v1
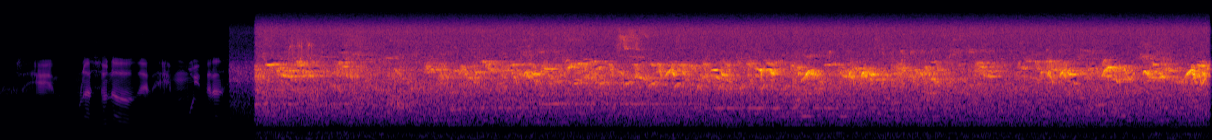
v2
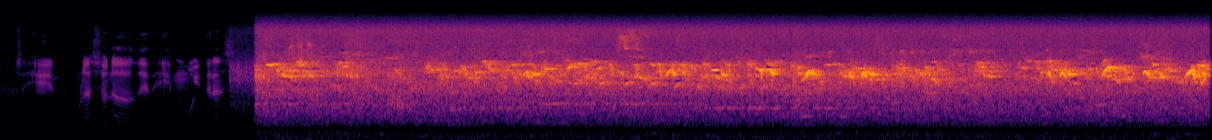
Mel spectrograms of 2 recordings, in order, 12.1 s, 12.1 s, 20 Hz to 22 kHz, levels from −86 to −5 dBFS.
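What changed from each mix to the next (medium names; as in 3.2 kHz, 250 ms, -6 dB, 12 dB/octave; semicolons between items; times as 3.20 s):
speech: remove boxcar filter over 9 samples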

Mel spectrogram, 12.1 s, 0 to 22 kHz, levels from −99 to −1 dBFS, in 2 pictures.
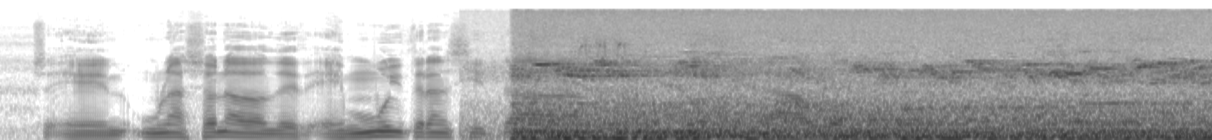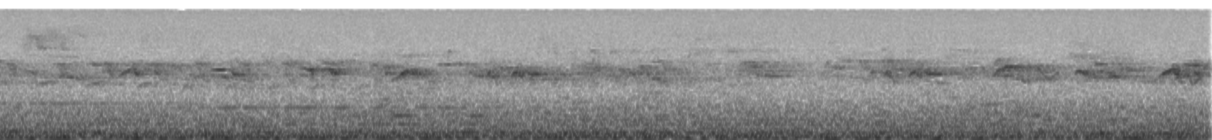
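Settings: background -10.0 dB; master: remove elliptic band-pass 1.6–9.5 kHz, stop band 60 dB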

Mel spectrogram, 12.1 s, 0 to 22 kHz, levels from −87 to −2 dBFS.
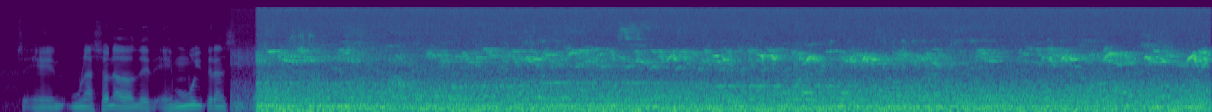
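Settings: speech -8.0 dB; background: add bass shelf 81 Hz -11 dB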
